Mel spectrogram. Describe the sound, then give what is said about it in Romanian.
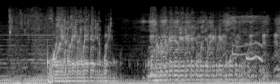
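Someone gargles a mouthful of water in two loud, bubbling bursts, a throaty rattling warble with a brief pause between them. “Ce înseamnă guriță de apă, da.”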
